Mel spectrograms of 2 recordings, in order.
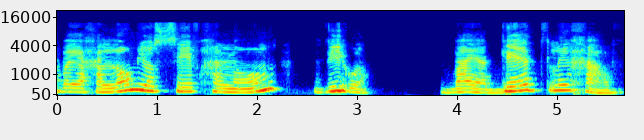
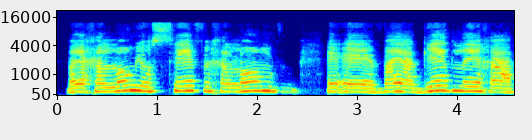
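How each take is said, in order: First: It is read slowly, with a calm pause. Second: It is read hurriedly, with flustered hesitations. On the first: The speaker calls it right. "para que você leia pausadamente, bonito" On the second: The speaker calls it wrong. "Não precisa correr, pessoal. Não precisa se desesperar"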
